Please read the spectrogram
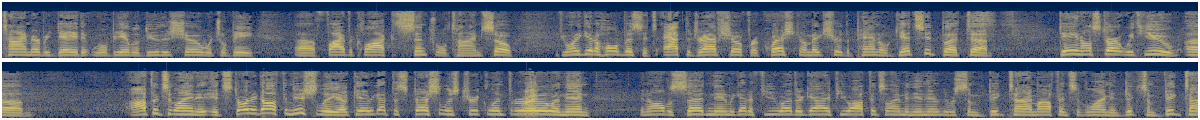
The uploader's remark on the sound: LIVE From 2016 NFL Combine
